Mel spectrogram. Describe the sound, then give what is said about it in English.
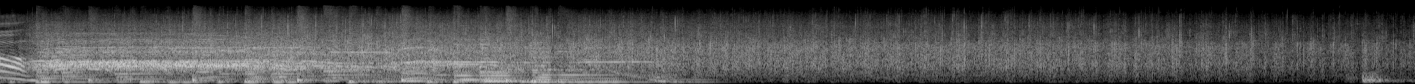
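A crowd bursts into loud, sustained applause with some cheering, welcoming Tusiata Avia to the stage; the clapping is dense and steady before gradually thinning out and fading toward the end. “Please welcome to the stage, with your revolutionary, orgiastic, best applause, the incredible Tusiata Avia!”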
